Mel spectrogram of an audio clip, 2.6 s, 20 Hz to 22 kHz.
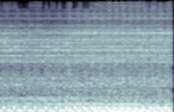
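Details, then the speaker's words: John Deere 650 4x4 diesel tractor just cranked and started right up: even, lumpy low chug with steady beat, no knocks or rattles; healthy small diesel idling normally. "So there we go. Don't know how much you can hear me. It started right up. It's just such a great tractor."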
